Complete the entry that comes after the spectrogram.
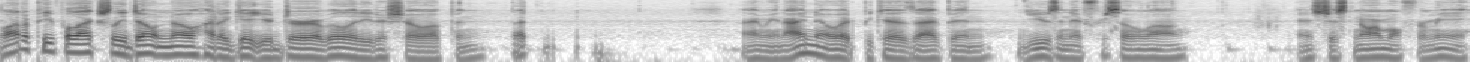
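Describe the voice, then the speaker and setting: Relaxed in tone, a man with a very deep, low pitch speaks at a fairly quick pace. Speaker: Minecraft YouTuber. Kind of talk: gameplay commentary. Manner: casual, relaxed.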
